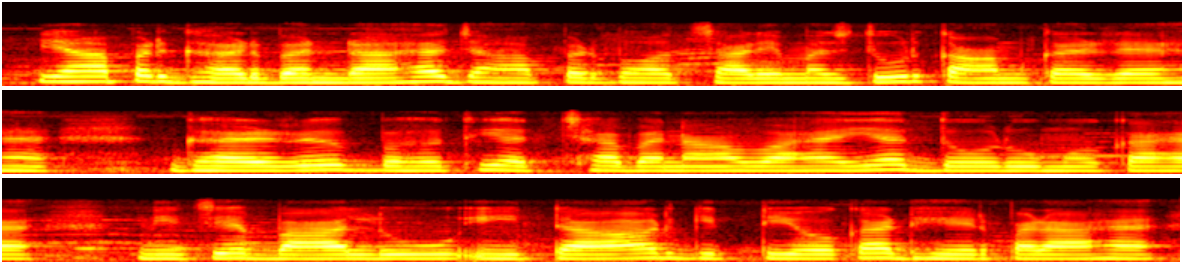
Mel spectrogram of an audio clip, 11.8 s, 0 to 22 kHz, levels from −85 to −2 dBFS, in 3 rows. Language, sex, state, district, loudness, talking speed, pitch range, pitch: Hindi, female, Bihar, Araria, -15 LUFS, 180 wpm, 195-210 Hz, 200 Hz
